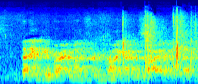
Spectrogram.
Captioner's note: applause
